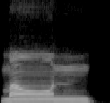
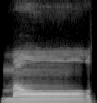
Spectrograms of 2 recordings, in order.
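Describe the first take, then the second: First: The n sound is held before the t. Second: The n is skipped, going straight to t. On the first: The speaker calls it wrong. "এই টাইপের হয়ে গিয়েছিল কিছুটা।" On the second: The speaker calls it right. "ডাইরেক্ট চলে যেতে হবে হচ্ছে ততে।"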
